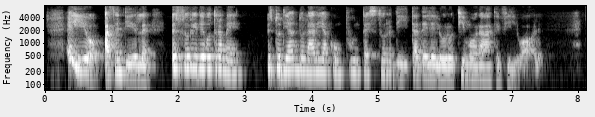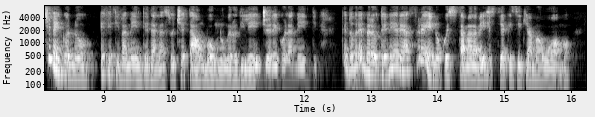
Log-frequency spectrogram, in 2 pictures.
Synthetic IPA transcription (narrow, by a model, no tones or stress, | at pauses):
eiːoasːent̪irle | sorːid̪eːvot̪ɾamːe | st̪ud̪jand̪olaːɾjakompunt̪aest̪ord̪iːt̪ad̪elːeloːɾot̪imoɾaːt̪efiʎːwɔ̰ːlḛ | t͡ʃivɛŋɡonoefːet̪ːivament̪ed̪alːa̰sot͡ʃet̪aumbwɔnːuːmeɾod̪iled͡ʒːeɾeɡolament̪i | k̟ed̪ːovɾɛbːeɾot̪eneːɾeafɾɛːnokwest̪amalabɛst̪jakesːik̟ja̰ːmawɔ̰ːmo̰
